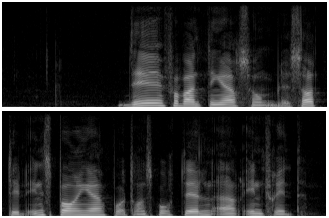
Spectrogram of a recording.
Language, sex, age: Norwegian, male, 43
